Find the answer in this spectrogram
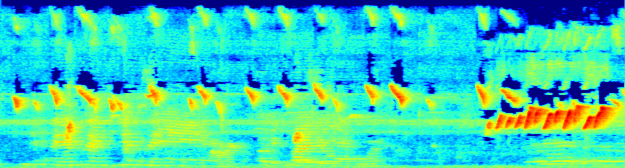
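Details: Orange minivet flock call: after murmured low voices, a loud quick string of high, clipped, slightly rising notes bursts out near the end, while thin high chirping from other birds continues throughout.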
